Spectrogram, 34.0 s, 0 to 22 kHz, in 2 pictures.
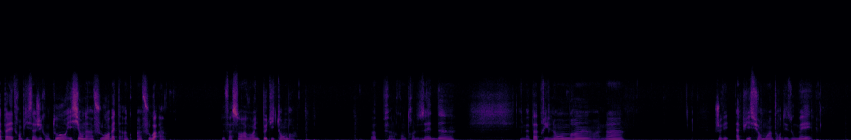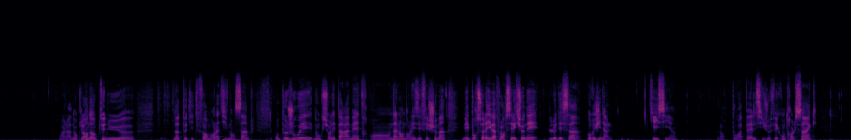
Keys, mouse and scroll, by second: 3.5 click, 5.9 KP_Subtract, 7.2 Escape, 8.4 ctrl+z, 11.5 click, 12.8 click, 13.9 click, 14.9 KP_Subtract, 17.8 click, 17.9 middle click, 18.8 KP_Subtract, 19.8 middle click, 22.5 click, 23.0 click, 24.3 middle click, 25.0 KP_Subtract, 25.7 middle click, 27.1-28.1 drag, 28.3 click, 28.5 middle click, 31.2 middle click, 33.2 ctrl+KP_5.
